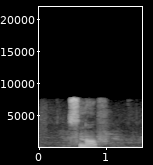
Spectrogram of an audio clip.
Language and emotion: Russian, neutral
